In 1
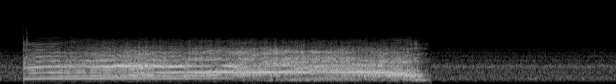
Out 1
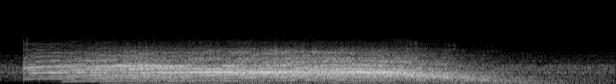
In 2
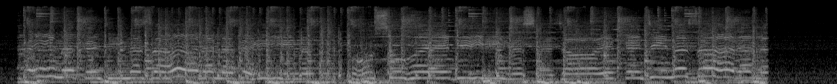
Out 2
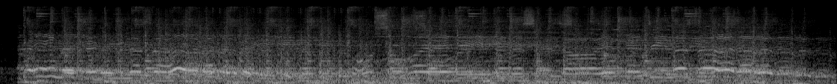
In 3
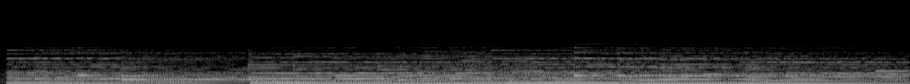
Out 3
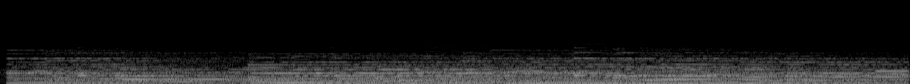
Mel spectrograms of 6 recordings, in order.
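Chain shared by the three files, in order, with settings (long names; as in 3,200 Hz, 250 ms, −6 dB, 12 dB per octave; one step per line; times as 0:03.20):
parametric band 640 Hz +11 dB 0.8 octaves
on a send: echo with shifted repeats 383 ms, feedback 42%, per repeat −120 Hz, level −5.5 dB
on the sum: rectangular room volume 3,400 cubic metres, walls mixed, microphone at 0.97 metres
level −7.5 dB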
